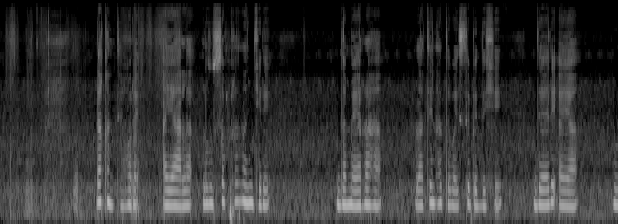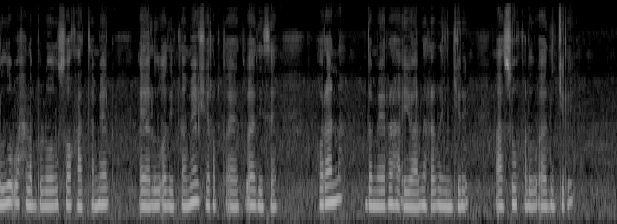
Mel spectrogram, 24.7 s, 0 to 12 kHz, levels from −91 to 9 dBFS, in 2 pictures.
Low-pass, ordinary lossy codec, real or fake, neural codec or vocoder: 10.8 kHz; none; real; none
